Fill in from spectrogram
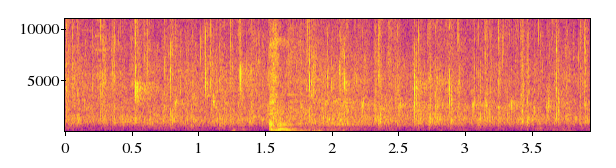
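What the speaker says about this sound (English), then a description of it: "I really would like them to get a round of applause too" An audience at a Hall of Fame induction ceremony breaks into a dense burst of applause that swells and then carries on steadily, with a voice briefly heard at the start.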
